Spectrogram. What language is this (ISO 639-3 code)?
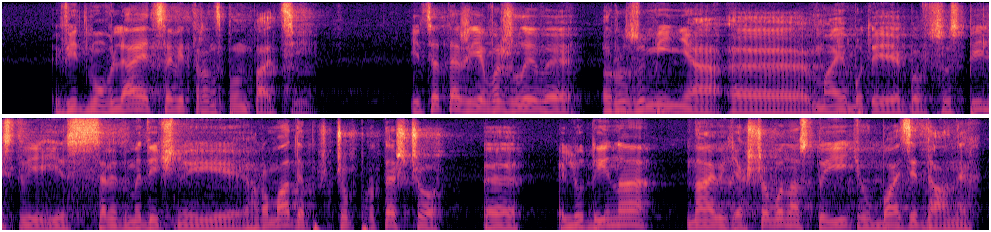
ukr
